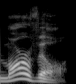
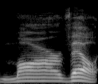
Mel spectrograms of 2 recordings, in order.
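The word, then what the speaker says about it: Mar-Vell: The first time he does this, people hear him incorrectly pronounce his name as Captain Marvel instead of Marvel, M-A-R-V-E-L-L.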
